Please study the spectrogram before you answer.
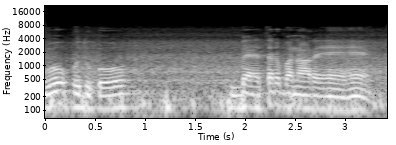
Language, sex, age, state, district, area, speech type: Urdu, male, 30-45, Uttar Pradesh, Muzaffarnagar, rural, spontaneous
